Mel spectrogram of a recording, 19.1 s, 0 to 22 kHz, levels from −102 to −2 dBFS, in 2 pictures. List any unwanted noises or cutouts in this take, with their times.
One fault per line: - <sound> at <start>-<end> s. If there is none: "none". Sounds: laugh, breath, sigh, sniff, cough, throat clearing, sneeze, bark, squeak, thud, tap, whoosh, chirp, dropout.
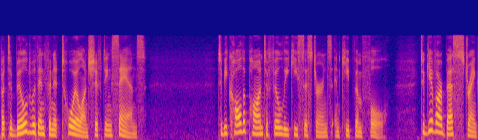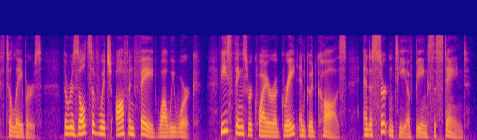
none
